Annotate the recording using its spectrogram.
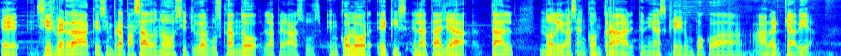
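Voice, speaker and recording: A man's medium-pitched voice over background music, fairly quick with hardly any pauses, ordinary pitch variation, and a dry, close sound with no echo. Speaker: former sportswear brand director and author. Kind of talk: interview conversation. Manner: hesitant, with repeated words.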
